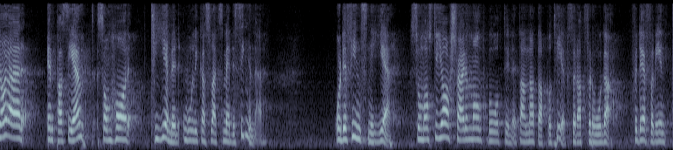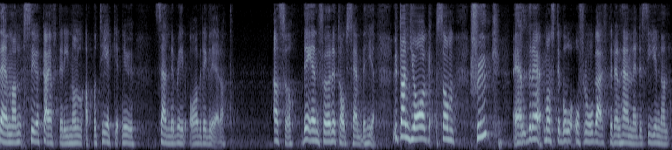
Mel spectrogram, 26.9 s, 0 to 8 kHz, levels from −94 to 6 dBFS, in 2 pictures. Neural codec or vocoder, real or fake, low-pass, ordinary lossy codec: codec, 16 kHz, 1.1 kbps, Voila-Tokenizer; fake; none; none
